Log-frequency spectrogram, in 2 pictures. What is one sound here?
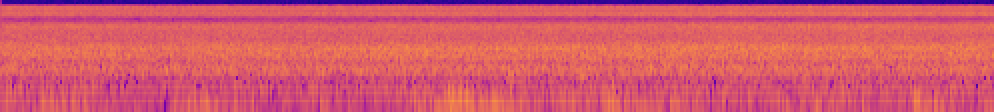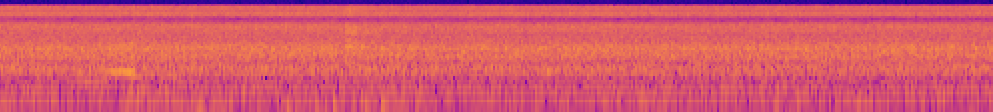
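Water rushes and splashes steadily down a rocky waterfall, outdoors.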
